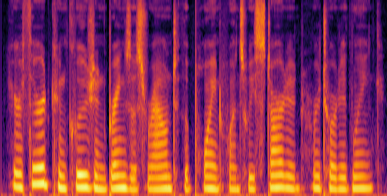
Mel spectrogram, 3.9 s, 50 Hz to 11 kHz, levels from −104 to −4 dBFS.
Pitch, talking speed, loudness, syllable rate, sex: 200 Hz, 215 wpm, -17 LUFS, 5.5 syllables/s, female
